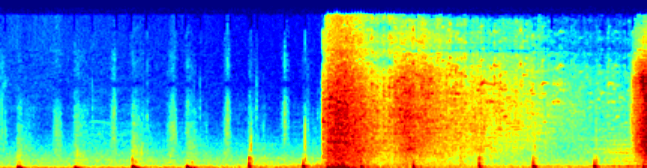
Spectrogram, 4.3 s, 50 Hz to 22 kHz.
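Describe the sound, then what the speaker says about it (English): Glass shatters loudly as Max walks through it in Max Payne 3, a bright crash after a run of steady, evenly spaced footsteps, followed by scattered tinkling pieces and another burst at the end. "Fucking Max just walks through a glass like he's the damn Terminator."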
